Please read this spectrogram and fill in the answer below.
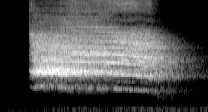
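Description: A long, loud scream that starts about half a second in, then slowly falls in pitch and fades away over about three seconds.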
